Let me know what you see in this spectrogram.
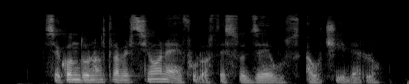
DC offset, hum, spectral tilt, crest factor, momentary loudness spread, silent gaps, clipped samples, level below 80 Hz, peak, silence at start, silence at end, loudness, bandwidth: under 0.1%; none; -4.5 dB/octave; 22 dB; 10 LU; none; under 0.1%; -54 dBFS; -10 dBFS; 0.45 s; 0.3 s; -32 LUFS; 11.5 kHz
